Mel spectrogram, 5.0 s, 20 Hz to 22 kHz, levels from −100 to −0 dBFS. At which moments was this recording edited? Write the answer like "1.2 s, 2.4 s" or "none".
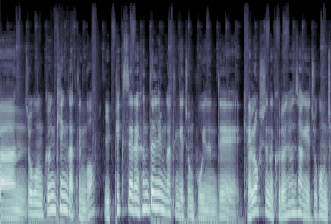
none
